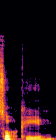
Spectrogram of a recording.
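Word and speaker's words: Sauchie: But I think it's Socky.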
